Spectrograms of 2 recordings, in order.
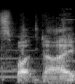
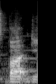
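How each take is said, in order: First: The name ends with a 'die' sound. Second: The name ends with a 'dee' sound. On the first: The speaker calls it wrong. "and not Spot Die" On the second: The speaker calls it right. "I'd assume it's Spot D"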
